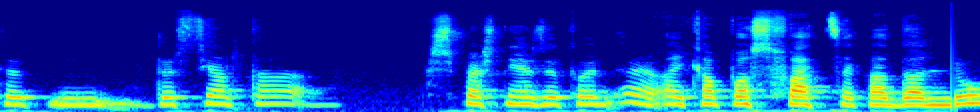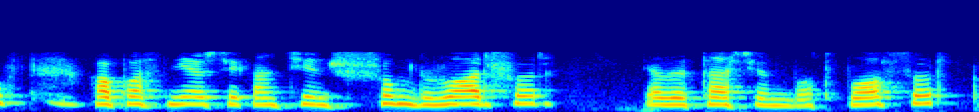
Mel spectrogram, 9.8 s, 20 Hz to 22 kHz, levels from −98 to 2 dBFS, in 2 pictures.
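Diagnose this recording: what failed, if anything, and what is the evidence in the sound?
At 4.76 s the sound drops out for about 20 ms. From there to the end it turns dull, with nothing above 3.8 kHz. The level holds, but a faint new noise floor appears. This is likely an input switched to a poorer device at the driver stage.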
